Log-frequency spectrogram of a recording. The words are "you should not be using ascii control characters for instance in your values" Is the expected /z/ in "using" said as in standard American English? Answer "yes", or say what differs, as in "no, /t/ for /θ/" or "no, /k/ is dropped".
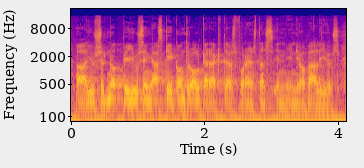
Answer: no, /s/ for /z/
